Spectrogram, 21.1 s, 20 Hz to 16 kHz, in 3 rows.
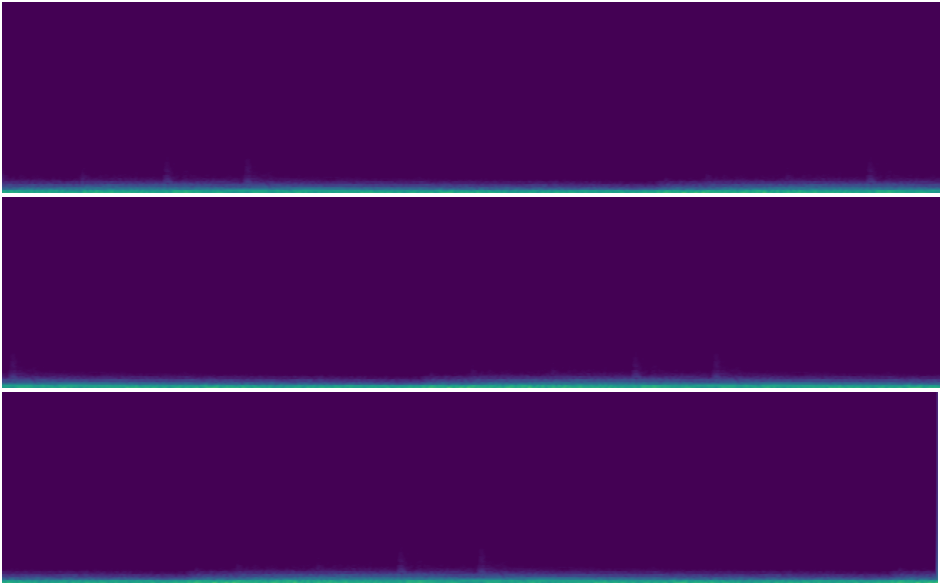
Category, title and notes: Soundscapes > Synthetic / Artificial
This 91bpm Ambient Loop is good for composing Industrial/Electronic/Ambient songs or using as soundtrack to a sci-fi/suspense/horror indie game or short film.
Alien, Loop, Loopable, Weird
